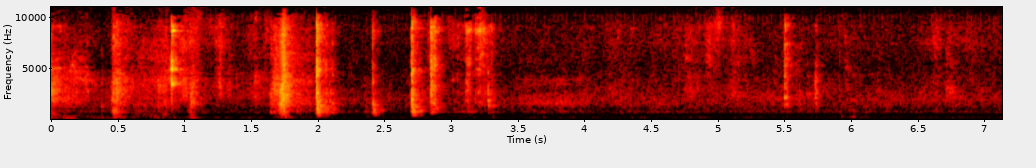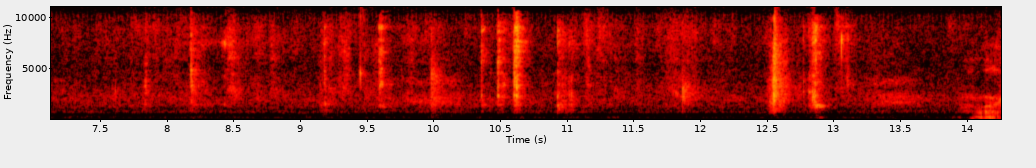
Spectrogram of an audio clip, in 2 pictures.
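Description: Faint metal clicks and taps as a valve-seat grinder's pilot shaft is fitted into the engine's cylinder head and tightened, several in the first few seconds and then only sparse ticks.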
